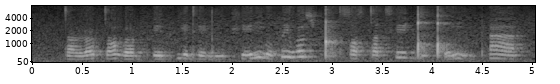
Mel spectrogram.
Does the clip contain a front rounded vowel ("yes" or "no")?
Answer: yes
